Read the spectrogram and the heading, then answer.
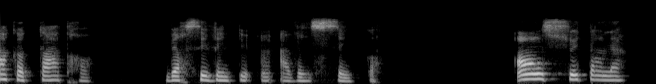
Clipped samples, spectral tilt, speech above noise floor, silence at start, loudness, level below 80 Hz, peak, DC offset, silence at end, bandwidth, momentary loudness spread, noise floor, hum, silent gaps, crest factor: under 0.1%; -4 dB/octave; 56 dB; 0 s; -24 LUFS; -70 dBFS; -6 dBFS; under 0.1%; 0.3 s; 9 kHz; 22 LU; -80 dBFS; none; none; 20 dB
